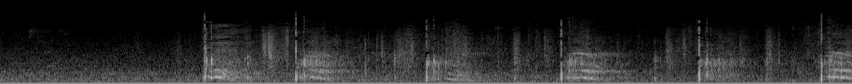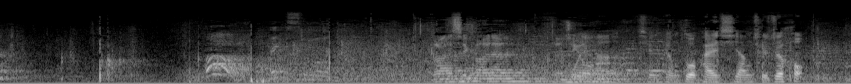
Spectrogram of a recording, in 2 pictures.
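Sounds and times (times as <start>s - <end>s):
racquet striking tennis ball: 2.0s - 12.8s.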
